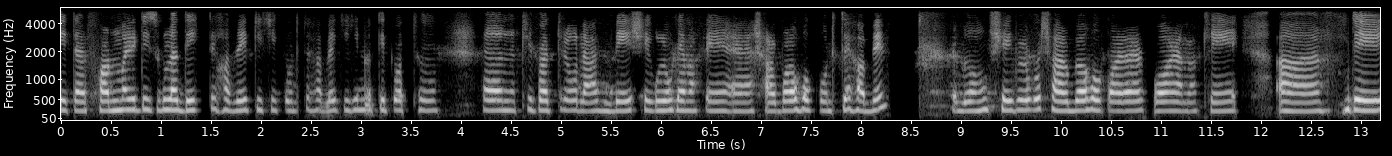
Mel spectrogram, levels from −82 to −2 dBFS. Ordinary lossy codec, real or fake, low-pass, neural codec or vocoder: none; fake; 5.4 kHz; codec, 16 kHz, 1 kbps, X-Codec, HuBERT features, trained on general audio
